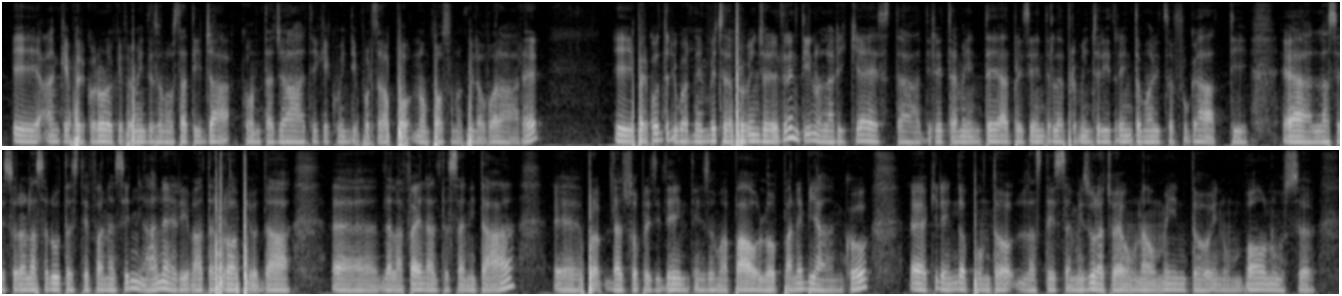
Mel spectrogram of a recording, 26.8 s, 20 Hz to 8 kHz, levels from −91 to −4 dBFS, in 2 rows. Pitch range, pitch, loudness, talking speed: 110-125 Hz, 115 Hz, -32 LUFS, 160 wpm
